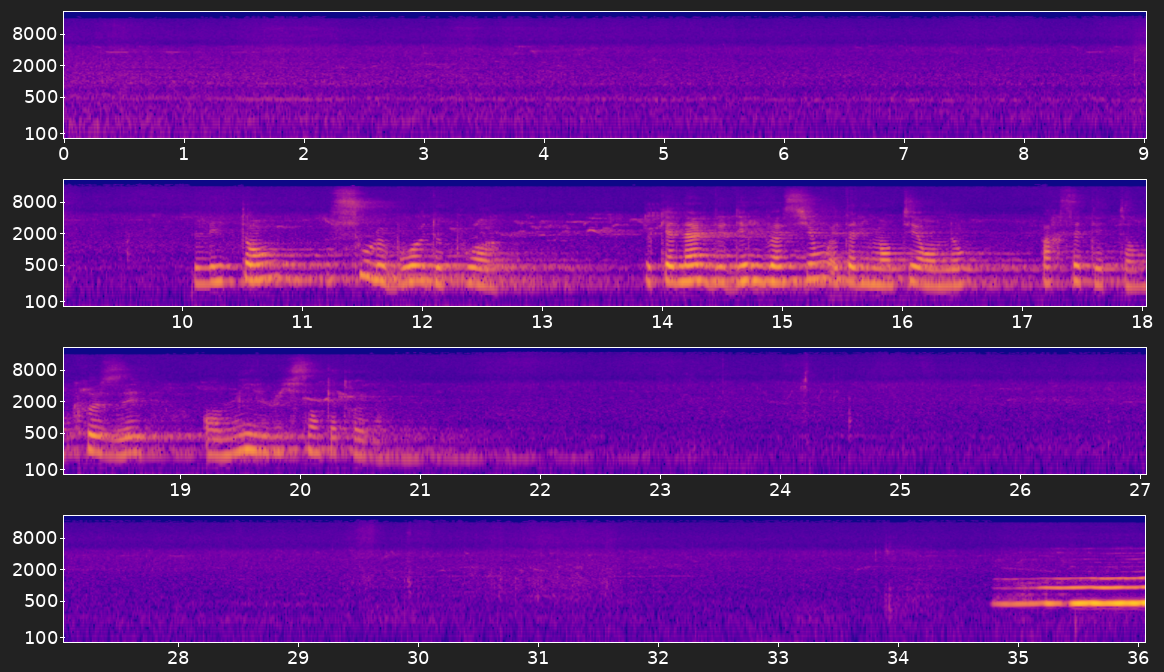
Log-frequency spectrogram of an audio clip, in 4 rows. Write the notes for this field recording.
Reading an info leaflet about the hydroelectric power plant, voice impro by Alice Just. Birds, train passing above. Tech Note : SP-TFB-2 binaural microphones → Olympus LS5, listen with headphones.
